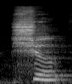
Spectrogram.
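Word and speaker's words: 手: Shu means hand, te. It's the alternative pronunciation of the kanji, the Japanese sign for hand, all right?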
